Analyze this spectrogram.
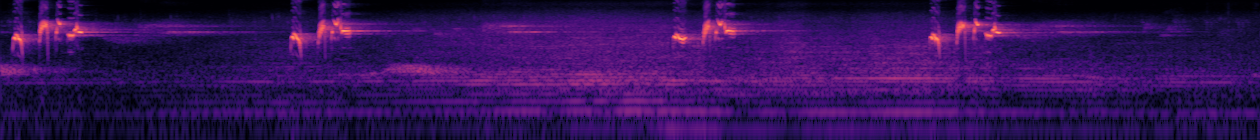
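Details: Red-whiskered bulbul song recorded in Thailand: four short, bubbly whistled phrases of three or four notes, repeated about every three seconds, with faint low background hum.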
